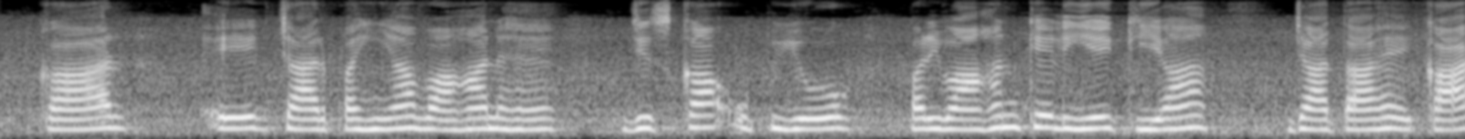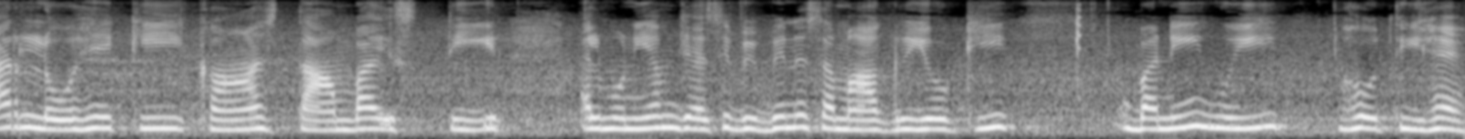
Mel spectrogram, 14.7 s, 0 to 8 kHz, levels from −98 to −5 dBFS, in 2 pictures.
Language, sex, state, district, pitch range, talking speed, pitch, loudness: Hindi, female, Uttar Pradesh, Gorakhpur, 215-240 Hz, 120 wpm, 225 Hz, -15 LUFS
